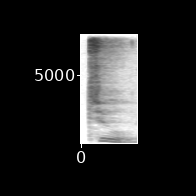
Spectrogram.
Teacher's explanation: O T aqui entre vogais também tem o som de r.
